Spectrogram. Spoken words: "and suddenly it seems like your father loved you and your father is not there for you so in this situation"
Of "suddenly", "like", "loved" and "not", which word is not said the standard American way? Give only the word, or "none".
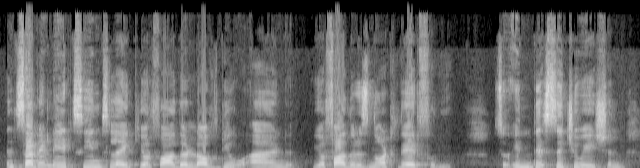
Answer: none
